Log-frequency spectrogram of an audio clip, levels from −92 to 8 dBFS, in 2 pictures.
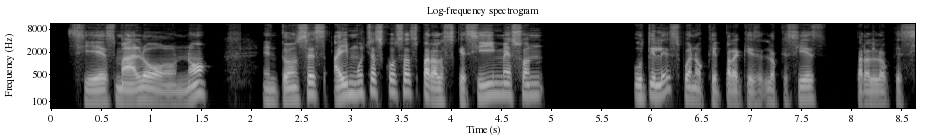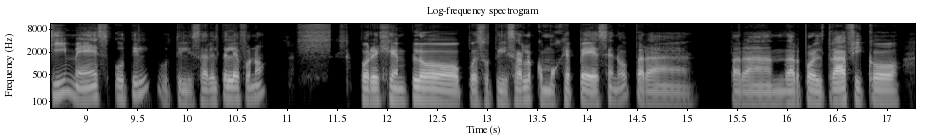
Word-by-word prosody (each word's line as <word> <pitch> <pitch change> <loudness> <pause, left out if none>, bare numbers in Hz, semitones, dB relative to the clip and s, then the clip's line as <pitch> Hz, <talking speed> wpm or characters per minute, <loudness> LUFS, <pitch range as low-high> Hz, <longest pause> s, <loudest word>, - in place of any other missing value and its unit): si 100 -1 -3
es 100 0 +1
malo 105 +3 +5
o 95 -3 -1
no. 90 +1 +1 0.5
Entonces, 115 - +2
hay 145 - +5
muchas 170 +4 +1
cosas 180 -1 0
para 110 - +7
las 105 - 0
que - - -1
sí 140 +3 +5
me 155 -1 +2
son 150 0 +1 0.9
útiles, 140 +8 -1
bueno, 120 -4 -1
que - - -5
para - - 0
que - - -5
lo - - -6
que - - -16
sí 120 - -2
es 120 -2 -5 0.3
para 95 - -1
lo 95 -2 -4
que - - -13
sí 155 +5 -1
me 120 -6 +1
es 130 - -3
útil, 145 - -8
utilizar 100 +1 -8
el 105 - -8
teléfono. 125 +4 -2 0.9
Por 110 -1 +2
ejemplo, 110 -3 +3
pues, 100 -3 -4
utilizarlo 105 +3 -3
como 95 -3 -7
GPS, 90 +1 +1
¿no? - - -8
Para 85 -3 -5 0.4
para 90 -1 -3
andar 95 +1 -3
por - - +1
el 90 - -6
tráfico 105 -2 +3
110 Hz, 165 wpm, -27 LUFS, 95-130 Hz, 0.9 s, para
